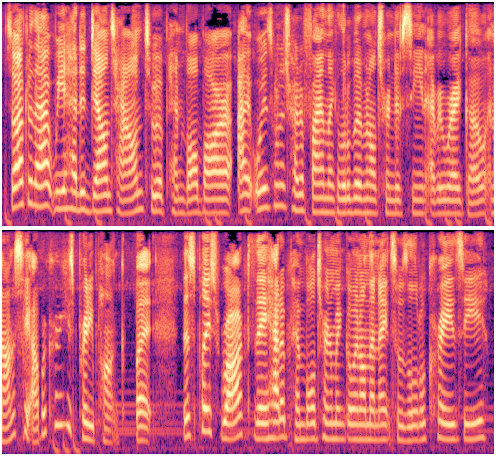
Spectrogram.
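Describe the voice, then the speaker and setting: A woman's voice: medium pitch, fast talker. A woman narrating her travel vlog in a chatty, upbeat voice-over. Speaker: travel vlogger.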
